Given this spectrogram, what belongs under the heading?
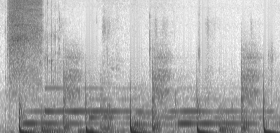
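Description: Graffiti spray being applied in the Valorant video game: a hissing spray burst at the start, followed by a run of short squishy, dripping game effects repeating at a steady rhythm, clear and close with no talk.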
